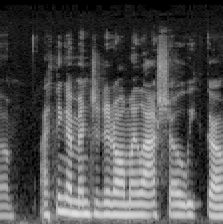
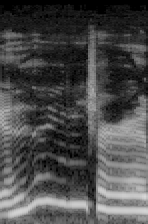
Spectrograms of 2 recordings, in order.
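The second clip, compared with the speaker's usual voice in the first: doubtful; 6 semitones higher, 6 dB quieter, much slower than usual. Retold or imitated. Doubting her dad, quoted.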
